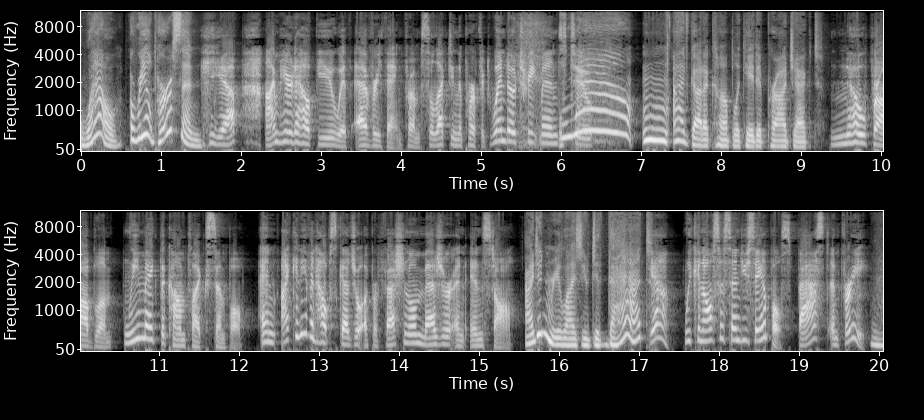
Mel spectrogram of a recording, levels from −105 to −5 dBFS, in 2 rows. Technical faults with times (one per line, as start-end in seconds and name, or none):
0.00-20.06 resampler restarted on every block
